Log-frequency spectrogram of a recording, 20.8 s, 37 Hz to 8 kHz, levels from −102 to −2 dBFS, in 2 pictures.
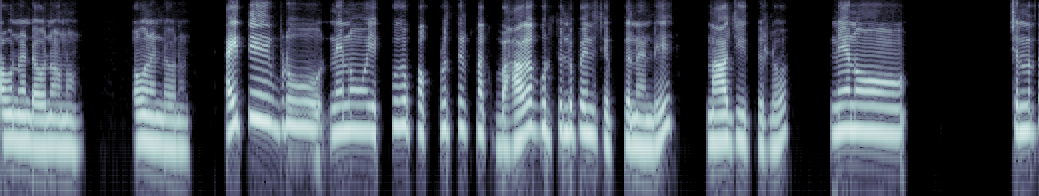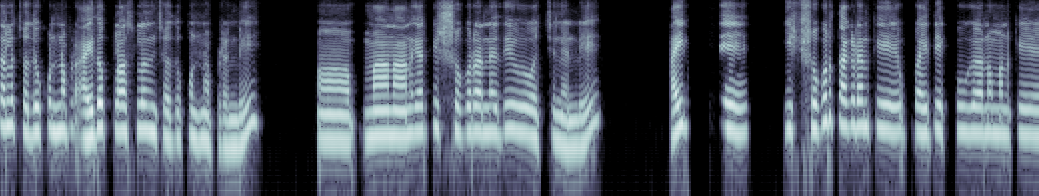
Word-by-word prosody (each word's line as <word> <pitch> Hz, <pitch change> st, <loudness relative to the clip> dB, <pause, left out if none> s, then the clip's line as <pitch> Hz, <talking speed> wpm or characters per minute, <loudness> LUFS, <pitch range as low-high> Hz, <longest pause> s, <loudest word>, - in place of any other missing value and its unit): అవునండి. 170 Hz, -2 st, +2 dB
అవునవును. 150 Hz, -1 st, -1 dB, 0.6 s
అవునండవును. 155 Hz, -4 st, 0 dB, 0.5 s
అయితే, 265 Hz, +6 st, +4 dB, 0.2 s
ఇప్పుడూ 255 Hz, 0 st, -3 dB, 0.4 s
నేనూ 220 Hz, +1 st, +1 dB, 0.2 s
ఎక్కువుగా 250 Hz, +5 st, -3 dB
పకృతిలొ 230 Hz, +4 st, -5 dB
నాకు 195 Hz, -4 st, -4 dB, 0.2 s
బాగా 170 Hz, +9 st, +5 dB
గుర్తుండిపోయింది 215 Hz, -1 st, -1 dB
చెప్తానండి, 155 Hz, +1 st, -1 dB, 0.5 s
నా 165 Hz, -, +5 dB
జీవితంలో. 155 Hz, -2 st, -4 dB, 0.6 s
నేనూ... 225 Hz, 0 st, +3 dB, 1.5 s
చిన్నతనంలో 220 Hz, +3 st, +1 dB
చదువుకుంటన్నప్పుడు, 215 Hz, +2 st, 0 dB
ఐదో 215 Hz, +6 st, +8 dB
క్లాస్‌లో 220 Hz, +1 st, +3 dB
నేను 210 Hz, -3 st, 0 dB
చదువుకుంటన్నప్పుడండీ, 170 Hz, -3 st, -2 dB, 0.7 s
ఆహ్, 170 Hz, -1 st, +3 dB, 0.2 s
మా 190 Hz, -, +7 dB
నాన్నగారికి 205 Hz, +4 st, +2 dB
షుగరనేదీ 215 Hz, 0 st, 0 dB, 0.3 s
ఒచ్చిందండి. 160 Hz, -2 st, -2 dB, 0.9 s
అయితే, 240 Hz, 0 st, +1 dB, 0.6 s
ఈ -, -, +2 dB, 0.2 s
షుగర్ 270 Hz, +6 st, +2 dB
తగ్గడానికీ, 250 Hz, -1 st, +2 dB, 0.2 s
ఉప్పయితే 205 Hz, +1 st, -2 dB
ఎక్కువగానో 210 Hz, -1 st, -1 dB
మనకీ, 200 Hz, 0 st, -4 dB
205 Hz, 95 wpm, -21 LUFS, 170-225 Hz, 1.5 s, ఐదో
